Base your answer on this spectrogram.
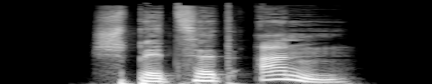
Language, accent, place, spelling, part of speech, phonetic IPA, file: German, Germany, Berlin, spitzet an, verb, [ˌʃpɪt͡sət ˈan], De-spitzet an.ogg
- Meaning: second-person plural subjunctive I of anspitzen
